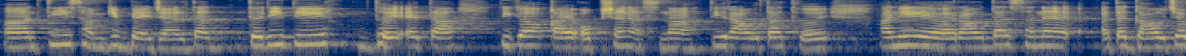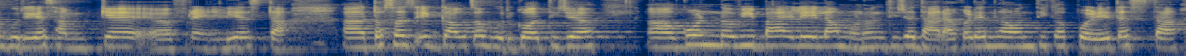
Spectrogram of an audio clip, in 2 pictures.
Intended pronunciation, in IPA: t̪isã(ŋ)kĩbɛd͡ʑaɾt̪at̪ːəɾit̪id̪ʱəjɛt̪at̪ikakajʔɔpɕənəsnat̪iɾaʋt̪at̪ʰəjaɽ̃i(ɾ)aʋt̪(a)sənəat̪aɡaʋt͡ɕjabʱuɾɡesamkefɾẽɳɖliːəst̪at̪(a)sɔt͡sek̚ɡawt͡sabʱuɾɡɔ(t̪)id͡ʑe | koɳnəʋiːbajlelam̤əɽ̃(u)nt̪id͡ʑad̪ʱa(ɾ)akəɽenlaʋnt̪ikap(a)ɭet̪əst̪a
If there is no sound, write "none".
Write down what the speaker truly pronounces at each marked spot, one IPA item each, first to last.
m, ɾ, a, ə, t̪, uː, ɾ, ə

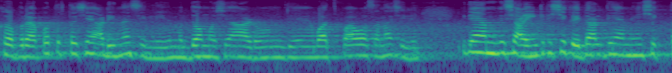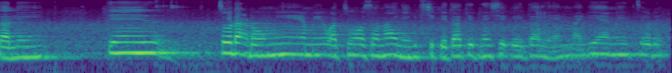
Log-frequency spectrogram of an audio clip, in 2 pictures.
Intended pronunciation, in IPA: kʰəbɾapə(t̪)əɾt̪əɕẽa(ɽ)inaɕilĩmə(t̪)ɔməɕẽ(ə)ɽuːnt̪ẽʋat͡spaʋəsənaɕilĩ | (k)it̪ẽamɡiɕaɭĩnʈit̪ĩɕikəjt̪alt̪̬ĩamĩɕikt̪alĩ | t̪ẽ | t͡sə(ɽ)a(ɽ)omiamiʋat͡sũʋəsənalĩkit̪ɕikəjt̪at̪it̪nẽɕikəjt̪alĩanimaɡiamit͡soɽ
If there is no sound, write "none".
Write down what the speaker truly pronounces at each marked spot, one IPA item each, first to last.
t̪, ɽ, d̪, a, k, ɽ, ɽ

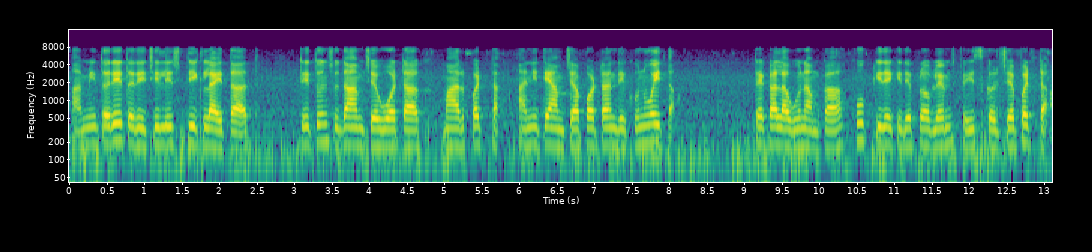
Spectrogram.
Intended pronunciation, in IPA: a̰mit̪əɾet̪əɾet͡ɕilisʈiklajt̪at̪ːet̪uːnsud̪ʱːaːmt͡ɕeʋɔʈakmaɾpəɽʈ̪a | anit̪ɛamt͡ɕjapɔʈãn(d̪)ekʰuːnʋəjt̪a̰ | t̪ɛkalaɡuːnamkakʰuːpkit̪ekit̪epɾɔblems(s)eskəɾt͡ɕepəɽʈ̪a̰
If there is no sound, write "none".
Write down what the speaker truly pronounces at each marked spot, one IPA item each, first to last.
d̪, f

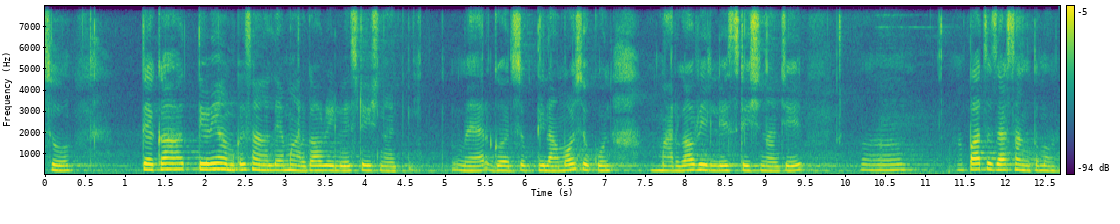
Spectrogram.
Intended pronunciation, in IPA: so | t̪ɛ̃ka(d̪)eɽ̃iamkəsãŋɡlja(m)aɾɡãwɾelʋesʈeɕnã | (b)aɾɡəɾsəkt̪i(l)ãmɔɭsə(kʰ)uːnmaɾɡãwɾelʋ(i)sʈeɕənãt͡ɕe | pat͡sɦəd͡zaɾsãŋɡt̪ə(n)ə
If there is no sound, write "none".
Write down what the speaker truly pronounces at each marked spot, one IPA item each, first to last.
t̪, m, m, l, k, e, m

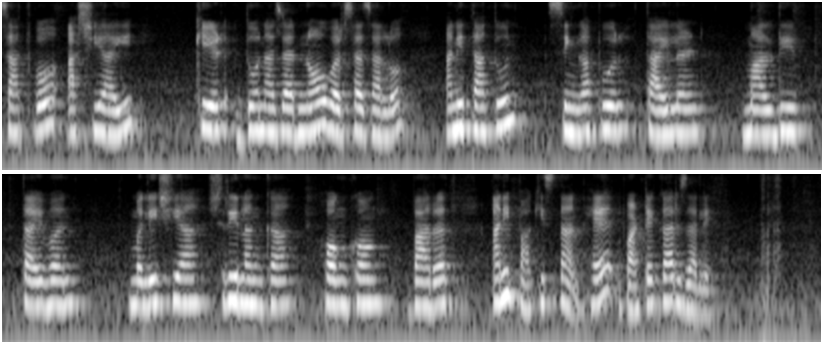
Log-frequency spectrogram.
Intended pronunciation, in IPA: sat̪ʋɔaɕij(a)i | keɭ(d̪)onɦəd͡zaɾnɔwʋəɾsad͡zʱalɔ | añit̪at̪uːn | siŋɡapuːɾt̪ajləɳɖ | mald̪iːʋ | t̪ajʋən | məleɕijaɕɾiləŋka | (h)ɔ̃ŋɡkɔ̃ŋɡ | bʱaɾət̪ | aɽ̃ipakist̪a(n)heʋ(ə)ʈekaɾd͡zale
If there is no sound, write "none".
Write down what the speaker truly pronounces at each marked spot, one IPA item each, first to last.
a, d̪, h, n, a

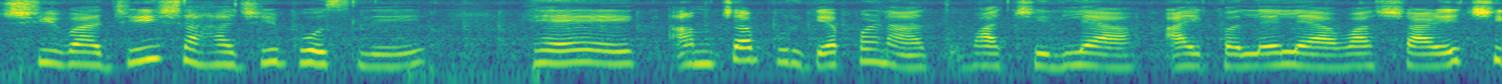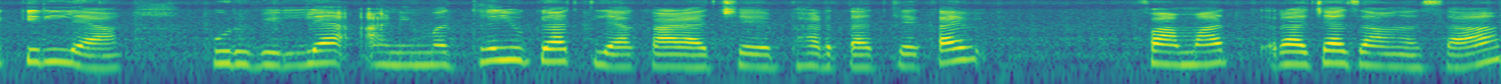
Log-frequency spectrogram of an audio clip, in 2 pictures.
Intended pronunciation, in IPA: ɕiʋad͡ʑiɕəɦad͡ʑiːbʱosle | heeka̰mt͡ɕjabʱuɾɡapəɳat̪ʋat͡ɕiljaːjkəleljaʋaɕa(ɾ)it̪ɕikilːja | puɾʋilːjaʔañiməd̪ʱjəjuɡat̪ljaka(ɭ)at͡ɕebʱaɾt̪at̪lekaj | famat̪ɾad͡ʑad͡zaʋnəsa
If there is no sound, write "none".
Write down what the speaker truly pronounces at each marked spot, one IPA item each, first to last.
ɭ, ɭ

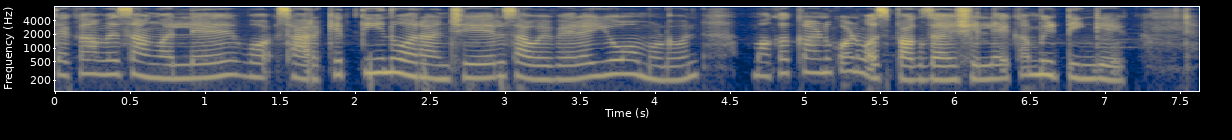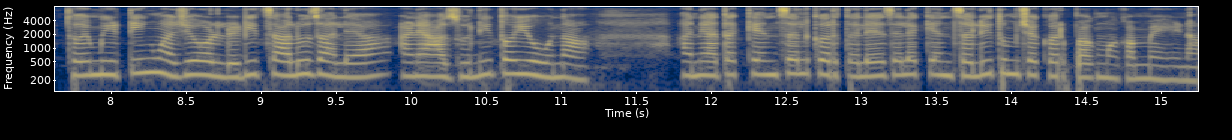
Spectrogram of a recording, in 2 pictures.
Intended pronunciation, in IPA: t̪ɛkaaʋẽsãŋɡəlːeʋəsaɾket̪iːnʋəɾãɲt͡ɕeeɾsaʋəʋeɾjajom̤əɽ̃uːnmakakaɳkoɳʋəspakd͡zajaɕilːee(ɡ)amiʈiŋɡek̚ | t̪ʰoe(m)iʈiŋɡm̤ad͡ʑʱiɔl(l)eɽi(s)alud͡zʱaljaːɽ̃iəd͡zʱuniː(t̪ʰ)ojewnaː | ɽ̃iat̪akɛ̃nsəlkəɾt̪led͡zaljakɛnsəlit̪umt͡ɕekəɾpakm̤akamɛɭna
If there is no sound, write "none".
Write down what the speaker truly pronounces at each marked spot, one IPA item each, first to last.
k, m, ɾ, t͡s, t̪

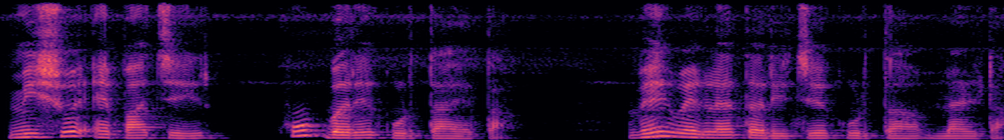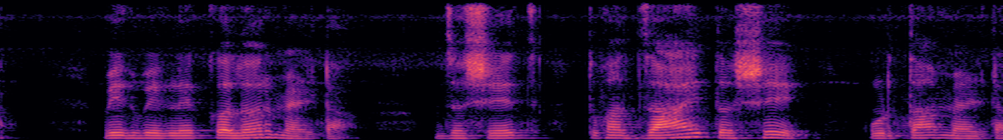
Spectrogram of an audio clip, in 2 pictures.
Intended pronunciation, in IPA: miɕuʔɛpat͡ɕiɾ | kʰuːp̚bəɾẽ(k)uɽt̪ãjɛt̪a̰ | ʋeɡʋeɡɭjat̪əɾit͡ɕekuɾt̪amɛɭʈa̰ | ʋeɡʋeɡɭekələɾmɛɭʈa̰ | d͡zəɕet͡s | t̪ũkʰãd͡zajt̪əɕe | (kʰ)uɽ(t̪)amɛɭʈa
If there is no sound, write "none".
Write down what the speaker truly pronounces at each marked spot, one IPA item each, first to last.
k, k, t̪

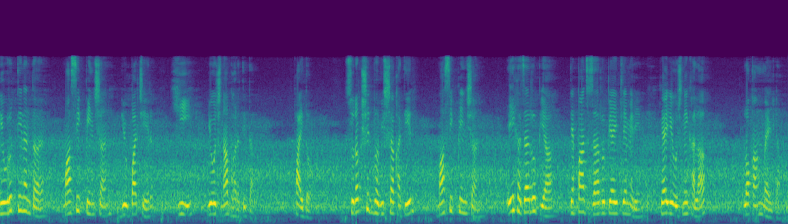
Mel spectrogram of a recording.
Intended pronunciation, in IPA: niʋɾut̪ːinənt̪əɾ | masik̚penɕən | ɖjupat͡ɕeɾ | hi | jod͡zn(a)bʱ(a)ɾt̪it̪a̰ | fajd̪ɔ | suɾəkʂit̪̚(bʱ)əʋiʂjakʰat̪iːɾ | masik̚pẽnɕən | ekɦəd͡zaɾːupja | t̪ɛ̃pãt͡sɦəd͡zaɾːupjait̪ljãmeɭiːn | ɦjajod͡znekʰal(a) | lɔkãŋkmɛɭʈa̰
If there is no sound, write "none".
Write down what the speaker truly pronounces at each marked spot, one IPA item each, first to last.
a, ə, bʱ, a

